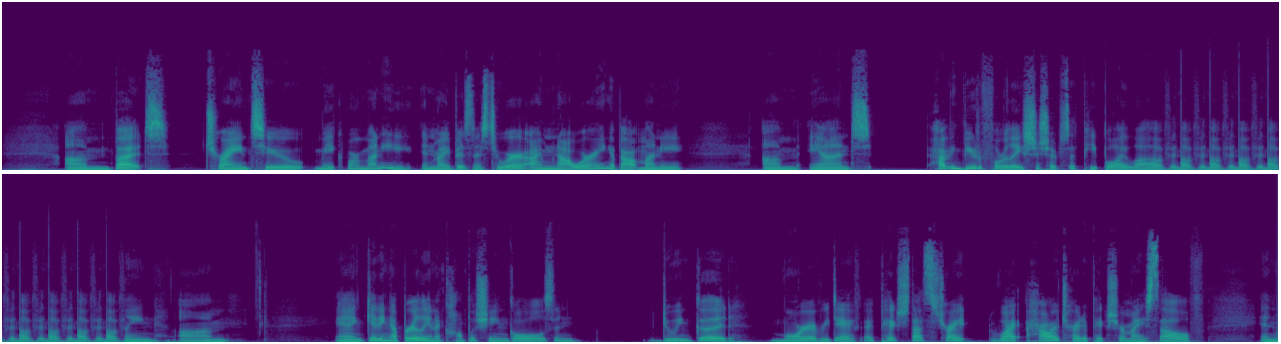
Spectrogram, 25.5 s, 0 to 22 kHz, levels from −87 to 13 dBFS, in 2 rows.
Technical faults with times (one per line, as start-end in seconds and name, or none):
11.80-14.01 broken-record loop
